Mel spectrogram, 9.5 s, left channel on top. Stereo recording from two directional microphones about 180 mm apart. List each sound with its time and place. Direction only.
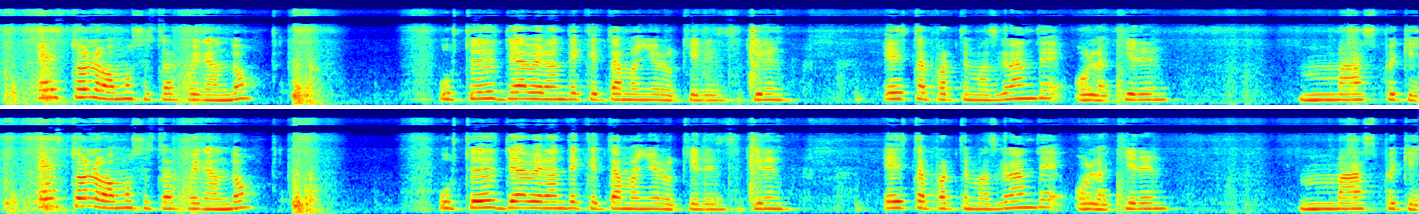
0.3 s speech: 40° right (ahead or behind)
2.9 s speech: 40° right (ahead or behind)
8.7 s speech: 40° right (ahead or behind)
